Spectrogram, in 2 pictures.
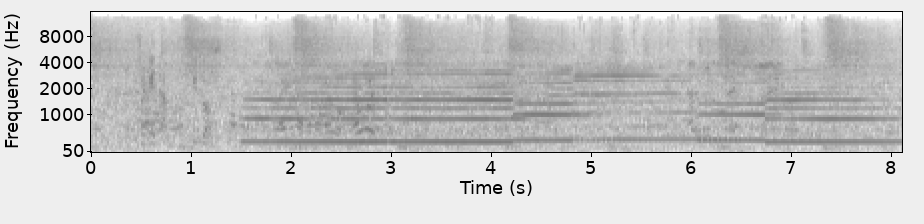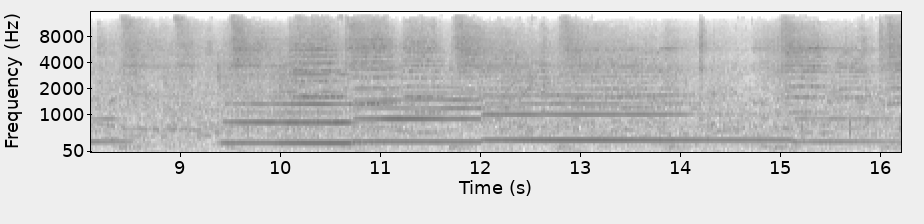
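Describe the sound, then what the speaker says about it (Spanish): Solemn Holy Week processional march in Seville inspired by the Our Father prayer, played by a band with sustained brass-like tones moving through slow stepwise phrases, steady and full throughout with no talk. "su tema está inspirado en un Padre Nuestro que suena así"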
